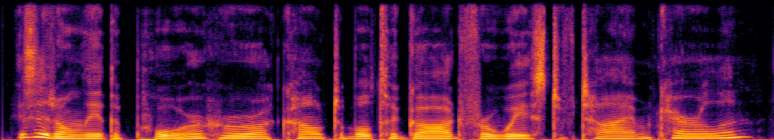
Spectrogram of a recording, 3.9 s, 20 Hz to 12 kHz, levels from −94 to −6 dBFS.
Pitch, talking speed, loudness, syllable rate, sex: 185 Hz, 230 wpm, -18 LUFS, 6.6 syllables/s, female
